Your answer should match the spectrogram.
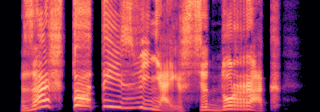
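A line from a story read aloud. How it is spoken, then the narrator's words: Roaring shaman. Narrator (Russian): взревел шаман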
